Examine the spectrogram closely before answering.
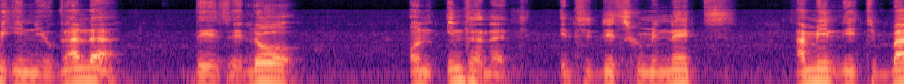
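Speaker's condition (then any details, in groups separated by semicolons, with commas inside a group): Neurological disease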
